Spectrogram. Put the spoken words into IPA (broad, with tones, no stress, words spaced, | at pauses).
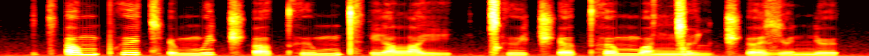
t͡sʼʌ˦mpʰɨ˦t͡sʼʏ˨mɨ˦ t͡ʃʼʌ˨t̪ʰɨ˨˦mt͡sʼi˨lˠi˨ | ǀʰɨ˨ t͡ʃʼə˦t̪ʰə˦mʌ˨ ŋ͡ǀʏ˧ʎt͡ʃʼə˦˨zʏ˨ nʏ˦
